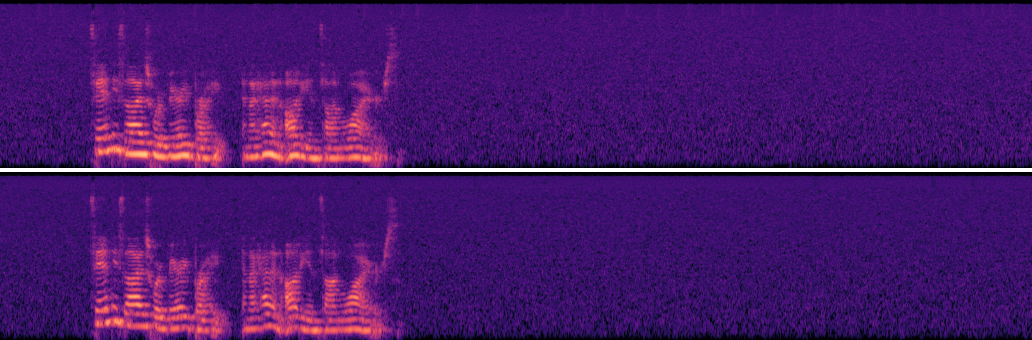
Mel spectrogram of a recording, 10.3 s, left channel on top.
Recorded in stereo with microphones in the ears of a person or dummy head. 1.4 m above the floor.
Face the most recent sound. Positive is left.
turn(degrees=-10)  # may be behind; listen again after turning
